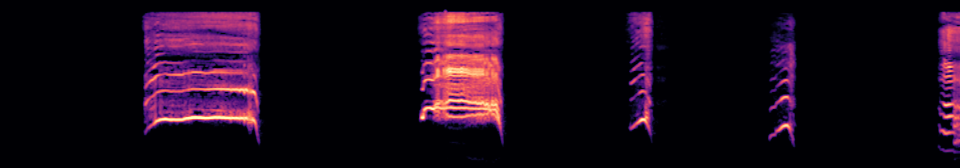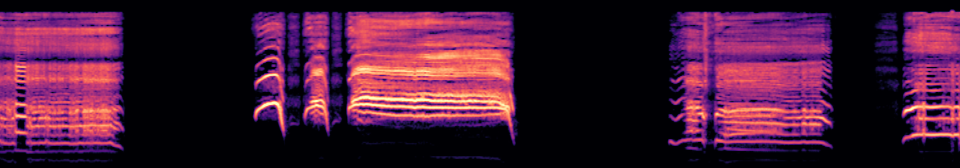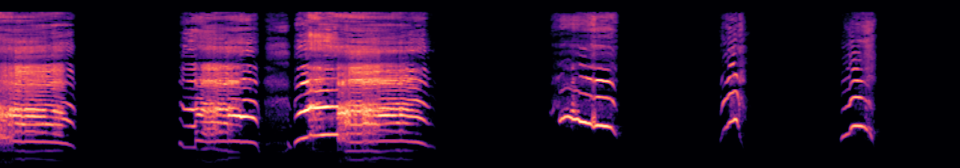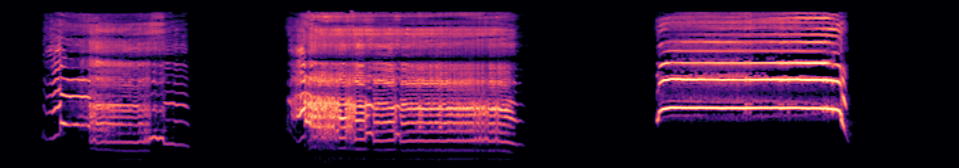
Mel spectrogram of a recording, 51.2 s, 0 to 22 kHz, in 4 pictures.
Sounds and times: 1.9s screams from deep yelling to high pitched horror 3.5s
42.3s screams from deep yelling to high pitched horror 45.5s
47.2s screams from deep yelling to high pitched horror 49.8s

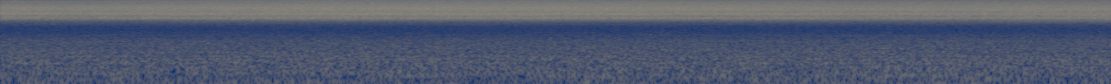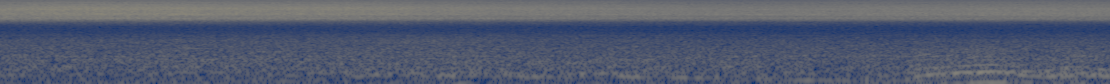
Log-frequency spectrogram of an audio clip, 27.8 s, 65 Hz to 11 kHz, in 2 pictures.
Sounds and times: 0.0s Crickets 27.7s
0.0s cicada 27.7s
25.3s Traffic 27.7s

